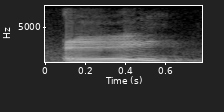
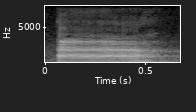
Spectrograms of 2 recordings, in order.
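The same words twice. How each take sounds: First: The vowel sounds like the letter's name. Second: The vowel is short, not the letter's name. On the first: "We'll say the long sound and then the short sound" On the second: "and then the short sound"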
